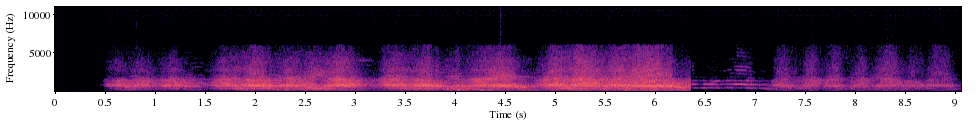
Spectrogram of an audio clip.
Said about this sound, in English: The Yemenis chanted slogans against the U.S. and Israel over their atrocities in the besieged Palestinian territories.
